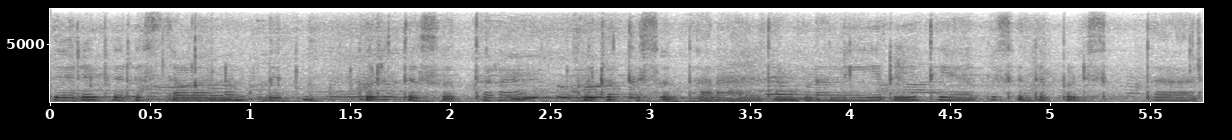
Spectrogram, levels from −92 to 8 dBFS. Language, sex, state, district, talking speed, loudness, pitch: Kannada, female, Karnataka, Raichur, 115 wpm, -20 LUFS, 225 Hz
